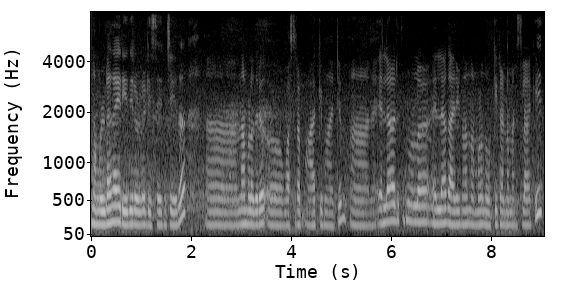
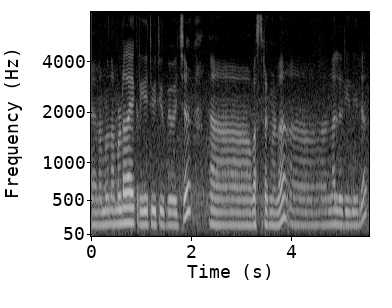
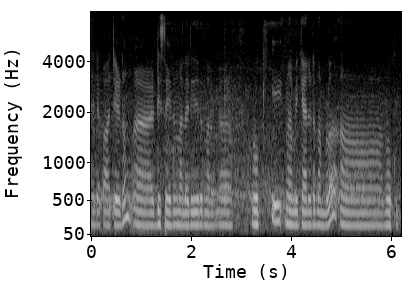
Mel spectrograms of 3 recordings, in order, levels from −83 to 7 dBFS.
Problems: none marked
